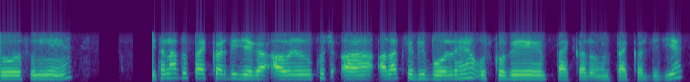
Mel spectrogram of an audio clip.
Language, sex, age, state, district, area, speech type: Hindi, male, 18-30, Uttar Pradesh, Mirzapur, rural, conversation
